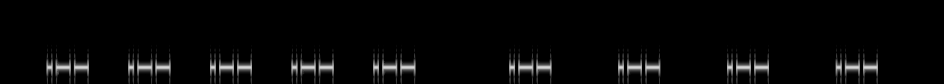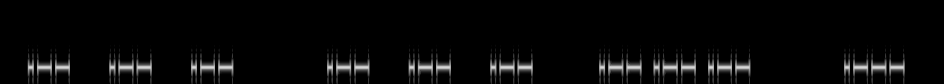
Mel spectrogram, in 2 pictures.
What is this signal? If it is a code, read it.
Morse code, heard as a keyed tone, about 27 wpm, 800 Hz. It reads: W W W W W W W W W W W W W W W WWW J
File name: Difficult Combos / Difficult Combos-mp3s / AWJ @25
